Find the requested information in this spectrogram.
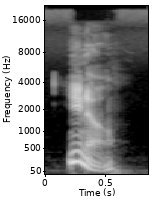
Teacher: it with a downward intonation, you know, you're asking for agreement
